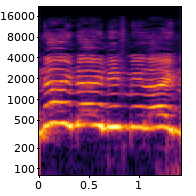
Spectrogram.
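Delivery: high, loud frightened shriek; panicked scream. Retold or imitated. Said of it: "everyone was running away, going".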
